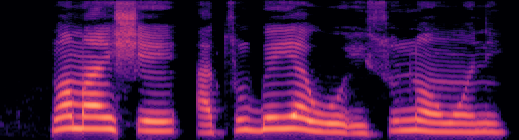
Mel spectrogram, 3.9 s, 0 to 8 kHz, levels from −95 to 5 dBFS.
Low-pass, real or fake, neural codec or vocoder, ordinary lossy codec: none; real; none; none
